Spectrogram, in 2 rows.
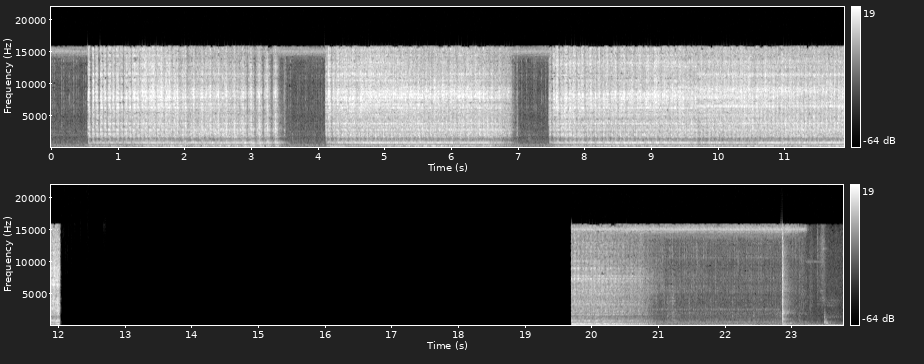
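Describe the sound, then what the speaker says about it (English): A wood lathe spins an out-of-balance bowl blank at about 500 RPM while a 5/8 or half inch standard grind bowl gouge cuts away the tenon, giving a loud, steady rasping hum with two brief breaks, then quieter scraping after a gap. "I'll take a 5/8 or a half inch standard grind bowl gouge and"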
